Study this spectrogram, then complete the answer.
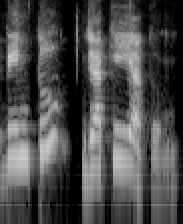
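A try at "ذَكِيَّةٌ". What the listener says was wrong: দেখেন আপনি কিন্তু আপনি কিন্তু এই জাকিয়ুন, এটাকে জাকিয়ুন বলছেন। রাল এবং জ, বর্গীয় জ কিন্তু এক জিনিস না। রাল, একটা হচ্ছে জাল, একটা হচ্ছে রাল, সফট।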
